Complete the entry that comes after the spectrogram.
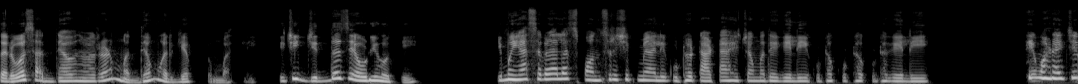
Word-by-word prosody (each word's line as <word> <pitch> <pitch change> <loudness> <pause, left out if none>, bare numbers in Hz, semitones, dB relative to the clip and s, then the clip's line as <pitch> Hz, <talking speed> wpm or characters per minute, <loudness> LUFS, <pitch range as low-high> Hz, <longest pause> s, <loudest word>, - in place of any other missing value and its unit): सर्वसाधारण 155 - +1
मध्यमवर्गीय 125 - -1
कुटुंबातली. 100 -7 -15 0.3
तिची 160 +12 +2
जिद्दच 170 - 0
एवढी 185 -5 +5
होती. 125 - 0 0.8
की 190 - -3
मग 225 +2 +5
या 230 +2 +5
सगळ्याला 245 +1 +2
स्पॉन्सरशिप 215 -1 -2
मिळाली. 185 -3 +1
कुठे 170 +2 -2
टाटा 165 +2 0
ह्याच्यामध्ये 165 -1 -2
गेली 150 0 -2
कुठं-कुठं-कुठं 155 0 -8
गेली. 140 -1 -2 1.0
ती 310 - +3
म्हणायची, 285 0 +4
165 Hz, 115 wpm, -23 LUFS, 150-210 Hz, 1.0 s, एवढी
